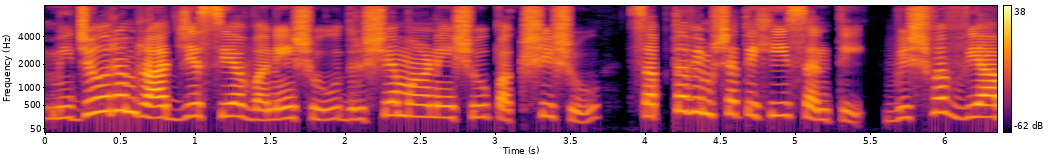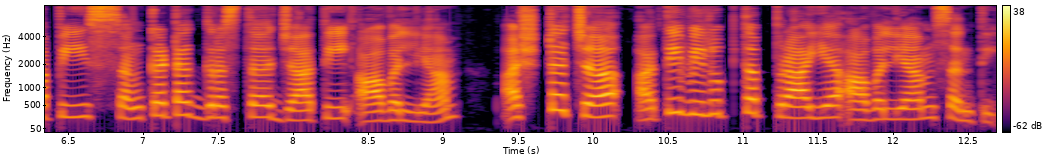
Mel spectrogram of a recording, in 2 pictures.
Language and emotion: Sanskrit, neutral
